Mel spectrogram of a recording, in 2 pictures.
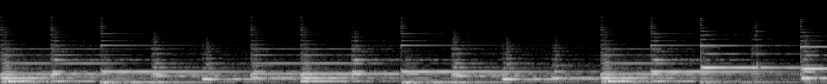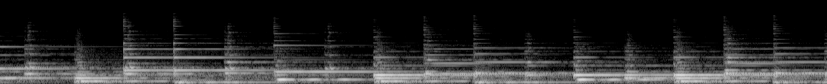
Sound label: Brahms Lullaby Song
